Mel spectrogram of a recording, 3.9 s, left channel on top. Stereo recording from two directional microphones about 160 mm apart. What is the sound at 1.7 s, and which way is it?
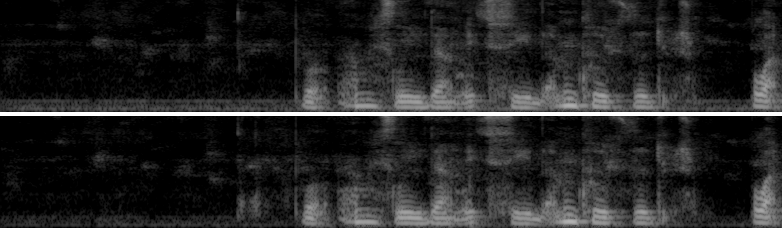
Speech, 10° right (ahead or behind).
